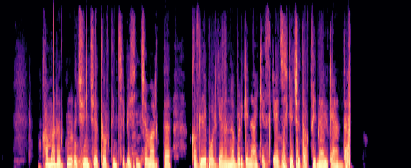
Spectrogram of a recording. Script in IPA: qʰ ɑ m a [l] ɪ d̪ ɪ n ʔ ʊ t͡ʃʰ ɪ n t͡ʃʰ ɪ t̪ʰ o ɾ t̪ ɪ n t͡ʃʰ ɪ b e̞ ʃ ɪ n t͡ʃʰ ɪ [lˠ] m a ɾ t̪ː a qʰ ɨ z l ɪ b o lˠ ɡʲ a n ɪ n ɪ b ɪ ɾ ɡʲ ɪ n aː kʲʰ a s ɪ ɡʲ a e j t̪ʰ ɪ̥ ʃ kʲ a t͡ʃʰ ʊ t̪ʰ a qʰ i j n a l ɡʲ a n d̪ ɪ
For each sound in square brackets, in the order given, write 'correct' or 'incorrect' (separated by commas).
incorrect, incorrect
